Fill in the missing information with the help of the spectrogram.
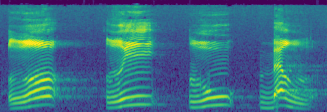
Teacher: Diucapkan seperti kita mengucapkan huruf Kha, yaitu diucapkan dari pangkal tenggorokan kita. Yang membedakannya adalah Kha mengalir nafas dan Gha tidak mengalir nafas.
